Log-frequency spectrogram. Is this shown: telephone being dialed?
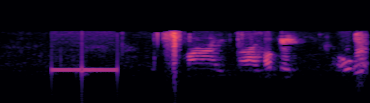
yes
